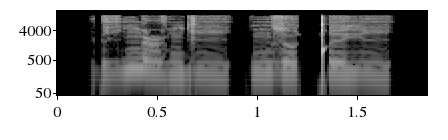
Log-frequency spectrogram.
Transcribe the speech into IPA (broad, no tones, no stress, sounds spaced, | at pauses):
ɽ i̤ ŋ ə ɭ ə̤ ŋ ɡ i | n z ɵ ǃ e j i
